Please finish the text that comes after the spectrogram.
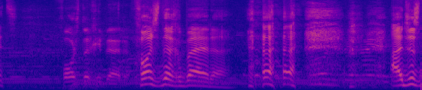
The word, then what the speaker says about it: Foz da Ribeira: If you watched our last video, you know we were here at Faial de Ribeira de Foz. Is that how you say it? Foz da Ribeira.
